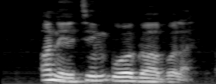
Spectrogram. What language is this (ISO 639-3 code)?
ibo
